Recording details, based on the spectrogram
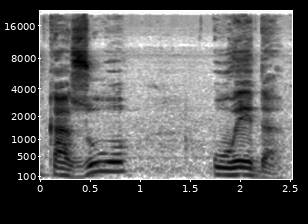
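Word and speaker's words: Kazuo Ueda: do novo presidente do banco do Japão chama-se casuo Ueda casou se escreve k a z o Ueda da Ueda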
